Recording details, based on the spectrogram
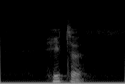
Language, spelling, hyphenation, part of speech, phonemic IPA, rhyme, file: Dutch, hitte, hit‧te, noun, /ˈɦɪtə/, -ɪtə, Nl-hitte.ogg
- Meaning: heat (extreme warmth)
